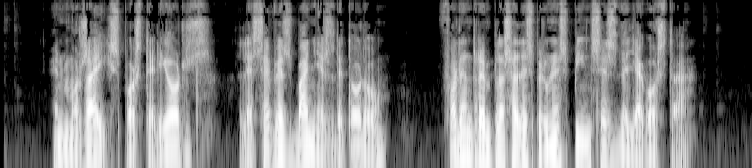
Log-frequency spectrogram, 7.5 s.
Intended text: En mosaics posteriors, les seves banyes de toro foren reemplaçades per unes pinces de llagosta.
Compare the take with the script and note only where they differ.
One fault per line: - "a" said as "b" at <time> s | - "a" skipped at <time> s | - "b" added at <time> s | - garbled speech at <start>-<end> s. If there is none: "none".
none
